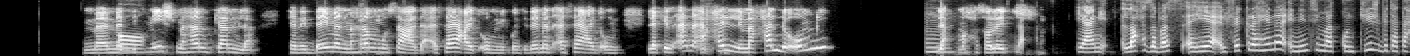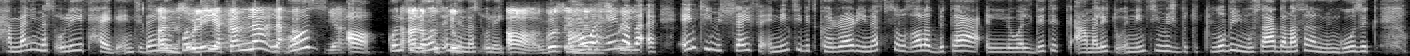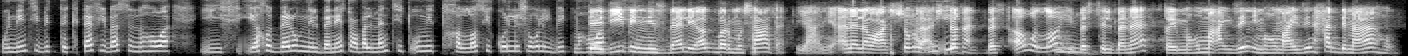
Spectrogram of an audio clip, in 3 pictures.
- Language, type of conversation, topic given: Arabic, podcast, إزّاي بتقسّموا شغل البيت بين اللي عايشين في البيت؟
- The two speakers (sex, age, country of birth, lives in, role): female, 25-29, Egypt, Egypt, guest; female, 30-34, Egypt, Egypt, host
- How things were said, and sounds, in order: tapping; other noise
